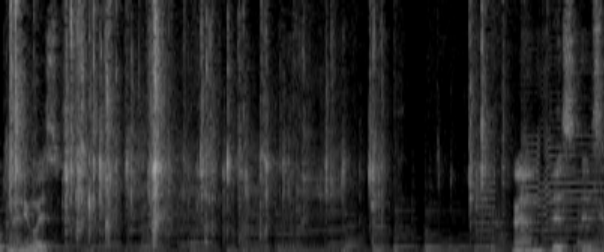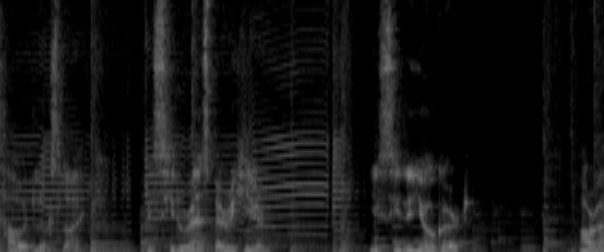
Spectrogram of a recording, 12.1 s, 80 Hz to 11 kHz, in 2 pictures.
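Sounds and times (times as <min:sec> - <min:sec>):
plastic wrapper crinkling: 0:00.0 - 0:06.7
instrumental background music: 0:00.0 - 0:12.0.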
